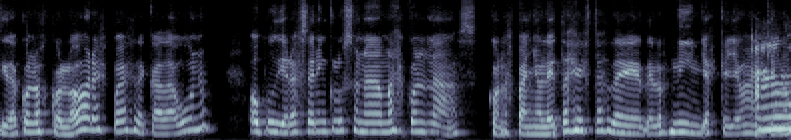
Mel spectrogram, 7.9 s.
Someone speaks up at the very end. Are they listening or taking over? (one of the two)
taking over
